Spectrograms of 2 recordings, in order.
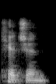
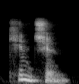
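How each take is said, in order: First: It is said with a plain t before ch. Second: It is said with an n before ch. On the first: This is the usual pronunciation. "instead of kitchen" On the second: This is how a cousin said it as a child. "he would say kinchin"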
